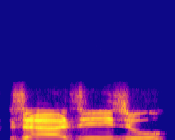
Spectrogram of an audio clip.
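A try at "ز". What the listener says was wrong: itu tengahnya keangkat tuh lidahnya jadi ada jimnya jangan jangan keangkat yang tengah lidahnya biar aja dia di bawah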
